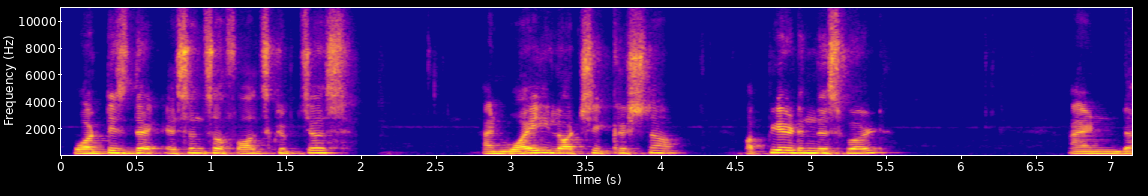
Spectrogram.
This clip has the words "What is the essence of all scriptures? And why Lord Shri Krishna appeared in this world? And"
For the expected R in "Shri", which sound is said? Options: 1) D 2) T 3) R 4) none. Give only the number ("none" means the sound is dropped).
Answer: 4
